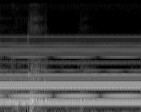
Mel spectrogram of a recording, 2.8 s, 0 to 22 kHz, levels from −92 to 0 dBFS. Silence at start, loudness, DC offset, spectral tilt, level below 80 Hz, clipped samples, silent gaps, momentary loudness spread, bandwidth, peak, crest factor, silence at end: 0 s; -31 LUFS; under 0.1%; -5 dB/octave; -66 dBFS; under 0.1%; none; 2 LU; 12.5 kHz; -18 dBFS; 12 dB; 0 s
